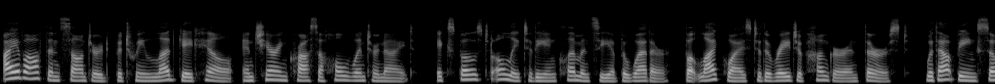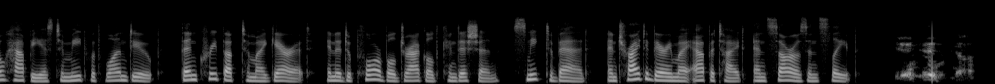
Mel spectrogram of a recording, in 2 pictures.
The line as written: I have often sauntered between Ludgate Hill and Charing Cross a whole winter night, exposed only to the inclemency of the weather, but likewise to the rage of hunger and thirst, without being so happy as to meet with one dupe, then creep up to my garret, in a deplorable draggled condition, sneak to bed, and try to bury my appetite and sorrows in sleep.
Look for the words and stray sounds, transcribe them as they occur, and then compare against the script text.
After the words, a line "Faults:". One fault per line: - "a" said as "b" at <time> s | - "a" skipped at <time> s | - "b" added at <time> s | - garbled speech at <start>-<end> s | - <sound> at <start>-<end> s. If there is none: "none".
I have often sauntered between Ludgate Hill and Charing Cross a whole winter night, exposed only to the inclemency of the weather, but likewise to the rage of hunger and thirst, without being so happy as to meet with one dupe, then creep up to my garret, in a deplorable draggled condition, sneak to bed, and try to bury my appetite and sorrows in sleep.
Faults:
- laugh at 18.9-19.7 s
